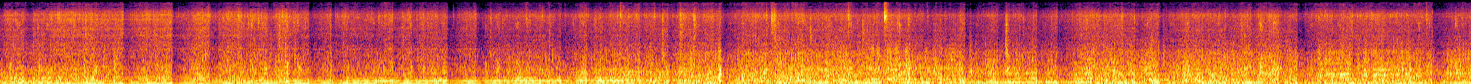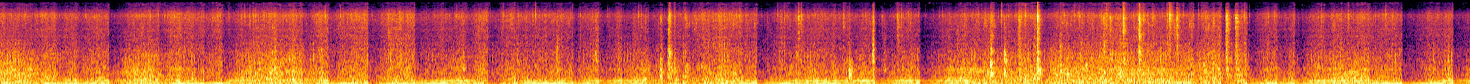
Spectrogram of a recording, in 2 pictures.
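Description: Nissan Micra rally car's engine working hard through an autocross run, its pitch climbing and dropping again and again as it accelerates and lifts. Scattered short knocks sound over it.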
